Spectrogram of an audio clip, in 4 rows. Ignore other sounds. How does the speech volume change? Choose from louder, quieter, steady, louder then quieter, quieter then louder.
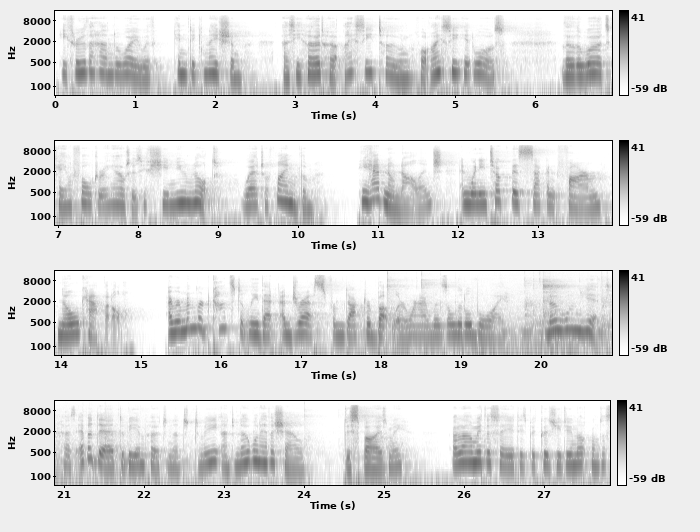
steady.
